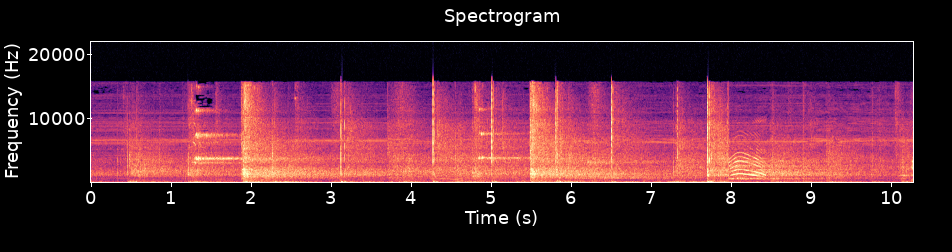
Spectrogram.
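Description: Basketball bouncing on a hardwood gym court, a string of sharp impacts ringing in the large hall, with a brief squeak about eight seconds in.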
